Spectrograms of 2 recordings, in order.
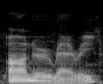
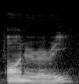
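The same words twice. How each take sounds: First: It is said in an American accent. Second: It is said in a British accent. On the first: "Americans would pronounce these words as" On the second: "British uh, people would usually pronounce these words as"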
